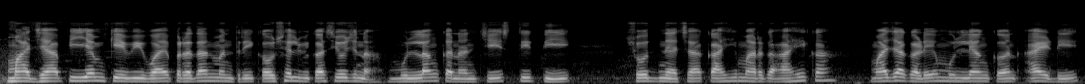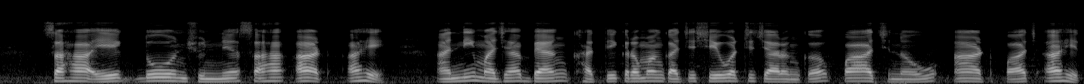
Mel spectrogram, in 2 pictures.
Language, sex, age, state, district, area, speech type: Marathi, male, 18-30, Maharashtra, Nagpur, rural, read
